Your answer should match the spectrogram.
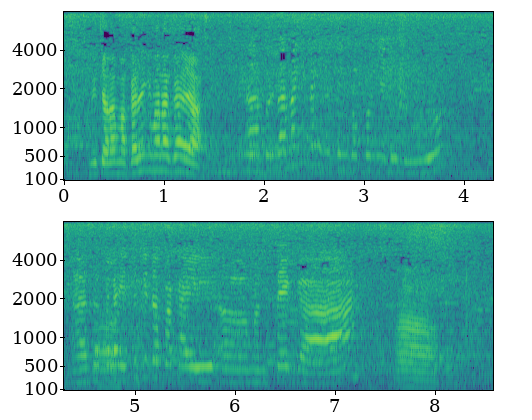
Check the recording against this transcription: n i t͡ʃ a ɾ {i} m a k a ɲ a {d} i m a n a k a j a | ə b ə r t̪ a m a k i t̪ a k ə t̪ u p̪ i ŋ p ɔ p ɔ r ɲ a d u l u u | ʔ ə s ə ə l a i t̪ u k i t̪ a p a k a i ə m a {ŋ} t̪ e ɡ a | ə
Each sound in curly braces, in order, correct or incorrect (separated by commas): incorrect, incorrect, incorrect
